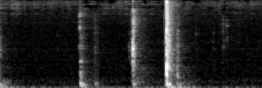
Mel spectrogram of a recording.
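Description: A few separate keystrokes on a computer keyboard, three distinct clicks spaced roughly a quarter to half second apart, fairly close and quiet over faint background hum.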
